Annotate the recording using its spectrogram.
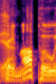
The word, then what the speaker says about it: Marte Mapu: Another guy who I'm going to check the pronunciation because Ross Tucker said it very differently than we say it. Marty Mapu. – Yeah, he called Marte Mapu is how we say it. He says Marty Mapu.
